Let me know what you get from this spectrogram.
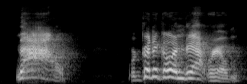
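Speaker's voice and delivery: high, witch-toned shouting. Speaker retells how a woman yelled at them, retelling a yell in witch tone. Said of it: "She yelled at me. In a witch tone".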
